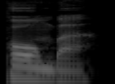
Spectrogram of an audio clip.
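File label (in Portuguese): "pomba", português europeu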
